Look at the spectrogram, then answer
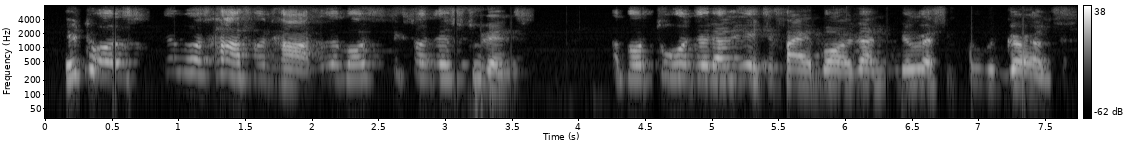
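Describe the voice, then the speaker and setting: Speaking at a moderate pace, a man with a high voice shows big swings in loudness. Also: lively intonation. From Jamaica, Westmoreland. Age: 70s. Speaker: retired athlete. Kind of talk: interview. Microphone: phone mic, far from it.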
